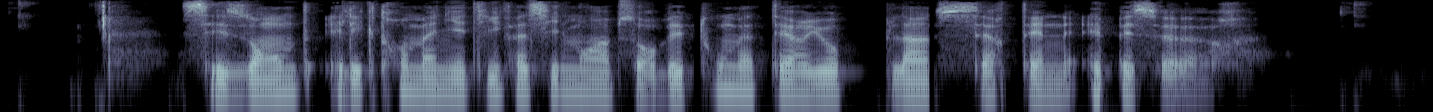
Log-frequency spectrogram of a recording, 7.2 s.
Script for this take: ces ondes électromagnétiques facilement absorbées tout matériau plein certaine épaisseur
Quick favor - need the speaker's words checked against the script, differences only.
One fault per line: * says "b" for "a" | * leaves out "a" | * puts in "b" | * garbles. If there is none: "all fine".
all fine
